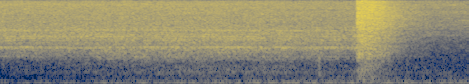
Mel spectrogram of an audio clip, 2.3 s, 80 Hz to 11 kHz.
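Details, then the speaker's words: 1941 Crosley microcar, tire being inflated: continuous airy hiss, then a sharp louder blast of escaping air; the tire leaks badly as it is pumped. "It's leaking. Yeah. Like crazy."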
